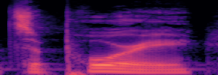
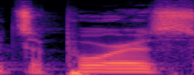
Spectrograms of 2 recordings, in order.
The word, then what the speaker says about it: Sepphoris: But last time we ended the day in Zipporah, or Zipporus, or Sepphoris, depending on how you say it.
